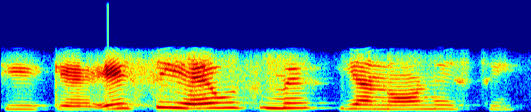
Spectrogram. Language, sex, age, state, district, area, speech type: Hindi, female, 45-60, Rajasthan, Jodhpur, urban, conversation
